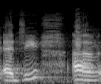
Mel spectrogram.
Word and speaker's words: EDGI: It's so cute, so I wanted to make sure, edgy. This is a watchdog group for federal environmental data. In her current role with EDGI, Kelsey is building on her work, in EDGI is pronounced EDGI, archiving data and environmental enforcement watch.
